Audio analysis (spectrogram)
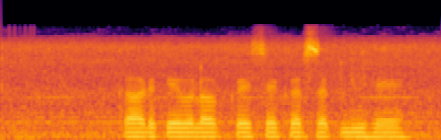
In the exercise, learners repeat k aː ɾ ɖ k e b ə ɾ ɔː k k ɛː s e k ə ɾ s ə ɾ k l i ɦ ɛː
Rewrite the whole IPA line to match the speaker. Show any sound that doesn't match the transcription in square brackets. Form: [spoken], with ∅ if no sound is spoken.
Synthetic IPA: k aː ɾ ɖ k e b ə [l] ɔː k k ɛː s e k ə ɾ s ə [∅] k l i ɦ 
